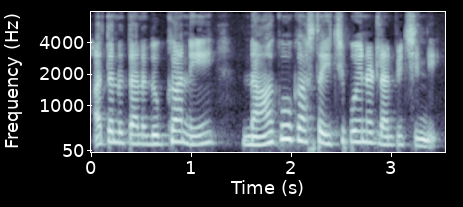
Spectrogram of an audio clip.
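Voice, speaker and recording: A woman voicing a soft-hearted middle-aged wife who speaks gently and pleadingly. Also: mid-range voice, a little fast, natural voice. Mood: pleading gentle.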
